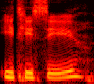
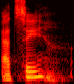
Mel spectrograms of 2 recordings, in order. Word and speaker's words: etc: Um, the etc directory, pronounced Etsy, um, or ETC.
